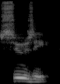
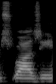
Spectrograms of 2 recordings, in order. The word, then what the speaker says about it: Suozzi: former US Representative I okay I know someone in the comments is going to say no you pronounced it Suzie I always thought it was Tom suie until like a week ago when Tom swazi himself was on CNN and said that and said his name I was shocked anyway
